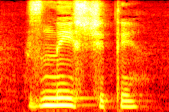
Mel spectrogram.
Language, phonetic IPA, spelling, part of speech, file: Ukrainian, [ˈznɪʃt͡ʃete], знищити, verb, Uk-знищити.ogg
- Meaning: to destroy, to annihilate, to obliterate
